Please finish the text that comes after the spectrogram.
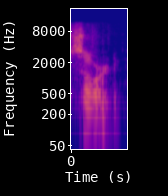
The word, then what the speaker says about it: sword: number in the alphabet the silent letter in the word sword s-w-o-r-d sword would be the w right it's not sword it's sword is what number in the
